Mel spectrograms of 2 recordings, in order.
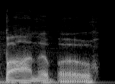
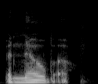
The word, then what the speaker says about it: bonobo: Bonobo. It's Bonobo.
